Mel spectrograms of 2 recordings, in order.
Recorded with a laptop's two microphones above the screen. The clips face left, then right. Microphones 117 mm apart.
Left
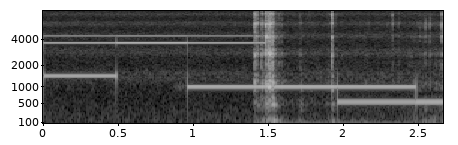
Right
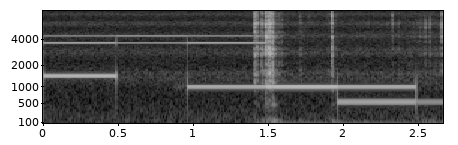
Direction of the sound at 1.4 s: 55° left (ahead or behind).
